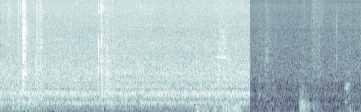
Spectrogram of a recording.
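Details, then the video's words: Dense buzzing of a honey bee hive being relocated from an old home in Donna, Texas. A loud, steady swarm drone fills the first five seconds, then stops abruptly, leaving quiet room noise and a soft thump. "Honey Bee hive removal"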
